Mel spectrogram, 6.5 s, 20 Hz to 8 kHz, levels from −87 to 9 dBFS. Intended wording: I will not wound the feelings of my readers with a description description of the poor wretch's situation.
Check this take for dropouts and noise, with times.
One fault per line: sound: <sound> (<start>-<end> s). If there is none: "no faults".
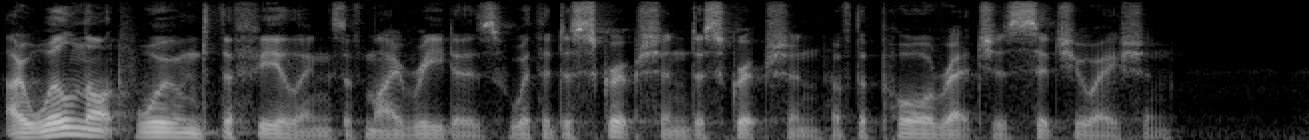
no faults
